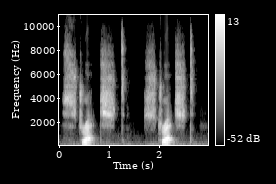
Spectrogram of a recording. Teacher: We have that ed sound that will give us a T.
